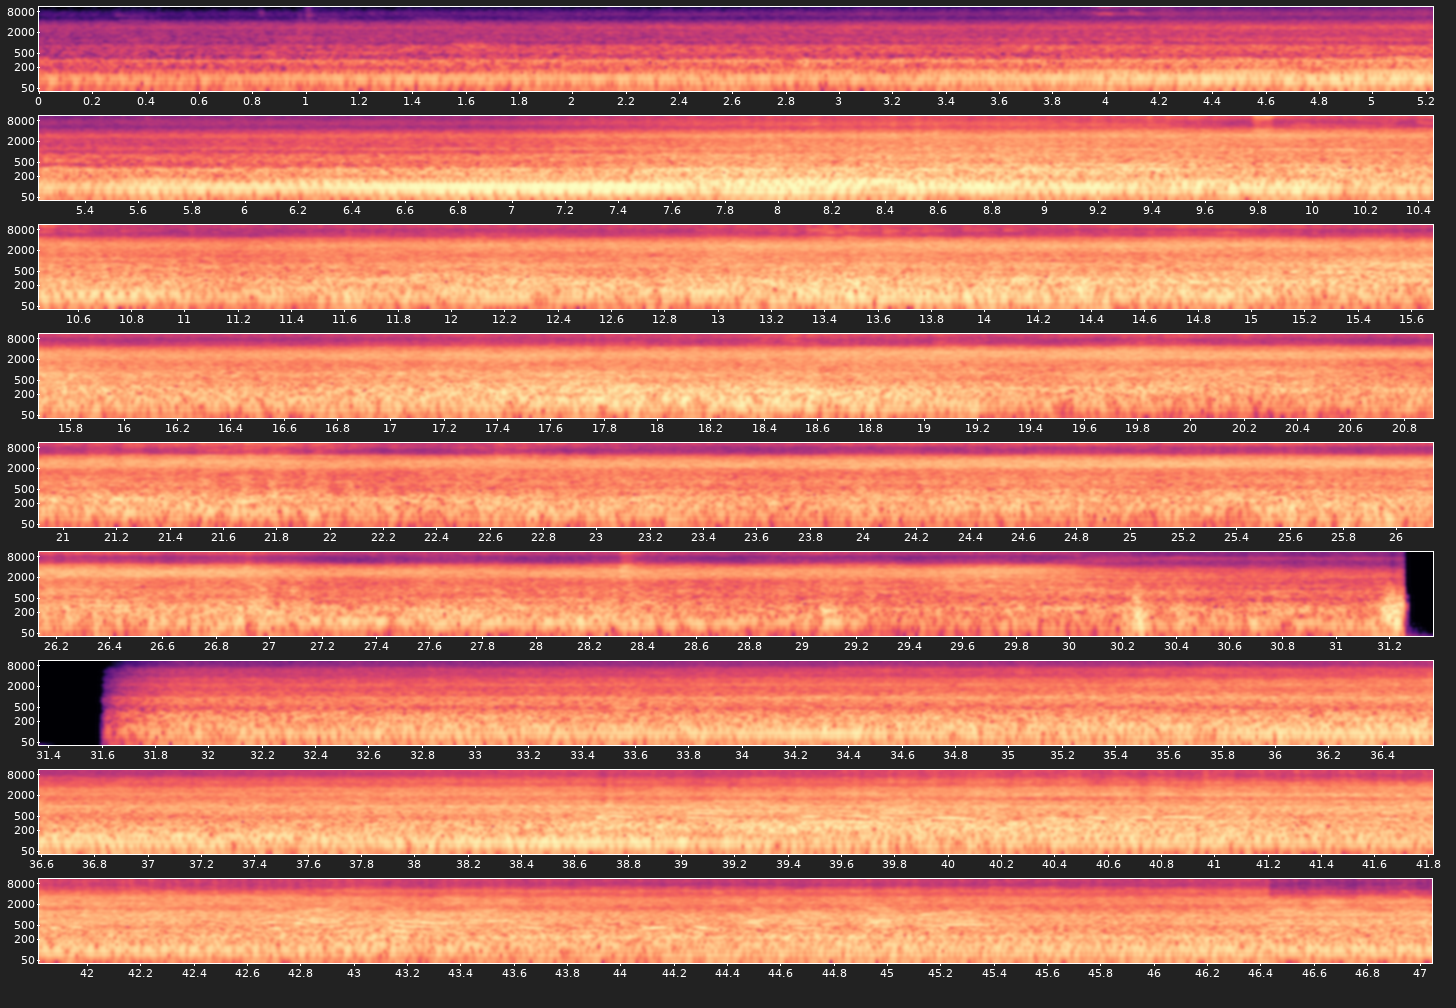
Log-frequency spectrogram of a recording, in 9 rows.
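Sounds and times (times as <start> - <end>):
train cars rolling on rails: 0.0 - 47.0
steady engine hum: 31.6 - 47.0.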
